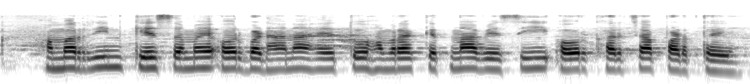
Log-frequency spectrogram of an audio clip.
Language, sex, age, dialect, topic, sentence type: Magahi, female, 18-24, Southern, banking, question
